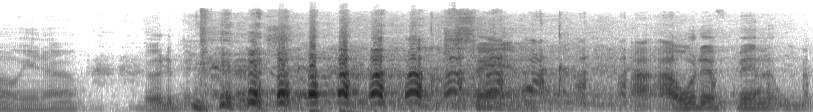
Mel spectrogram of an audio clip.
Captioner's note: laughter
